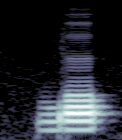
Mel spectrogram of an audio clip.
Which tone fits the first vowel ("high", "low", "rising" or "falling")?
high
